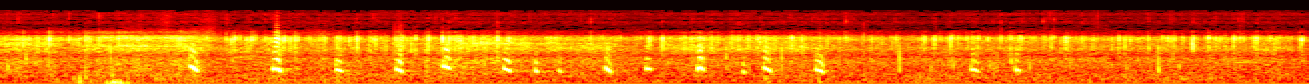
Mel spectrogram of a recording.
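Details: A happy sugar glider chirps in a quick run of brief, slightly rising notes, several per second, with light clicking and a constant background hiss.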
